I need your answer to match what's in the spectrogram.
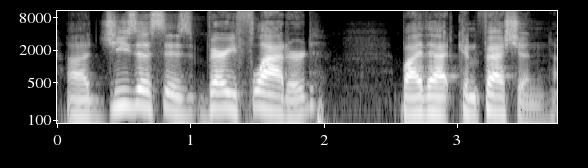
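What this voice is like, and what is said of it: Sarcastic tone. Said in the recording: “I say that sarcastically.”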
